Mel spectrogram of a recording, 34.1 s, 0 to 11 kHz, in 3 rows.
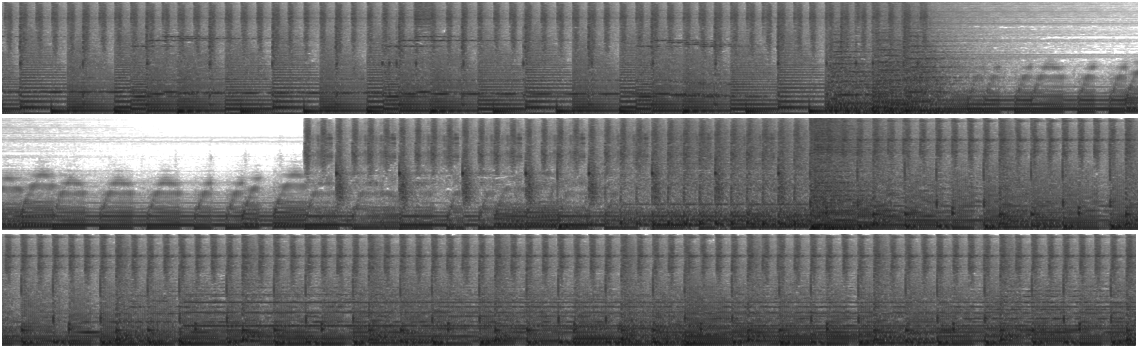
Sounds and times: Drum and bass: 0:00.0 - 0:34.0.

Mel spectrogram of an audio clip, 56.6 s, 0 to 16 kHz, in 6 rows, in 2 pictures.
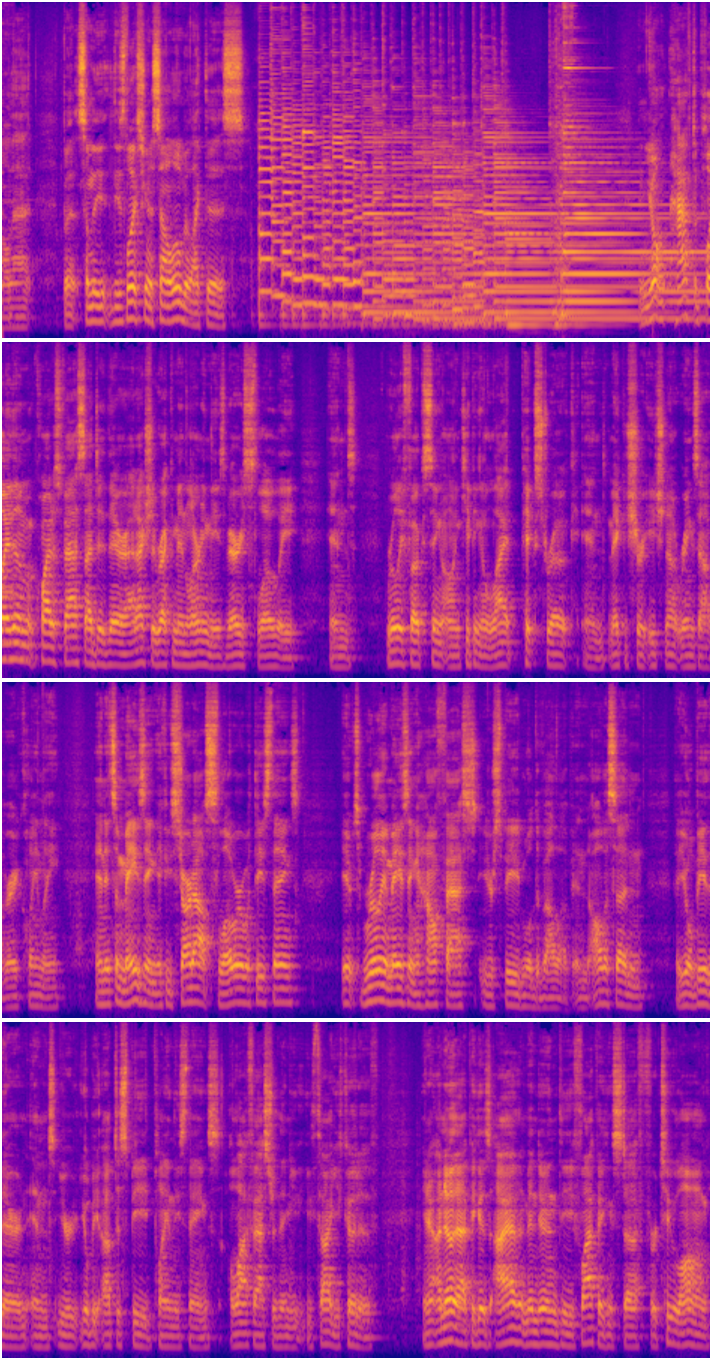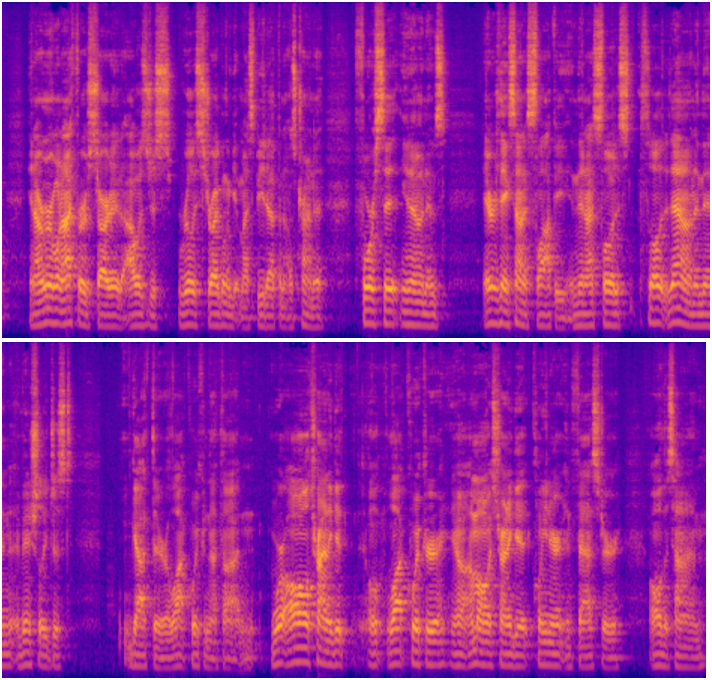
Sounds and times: Speech: 0:00.0 - 0:03.4, 0:08.5 - 0:56.5.

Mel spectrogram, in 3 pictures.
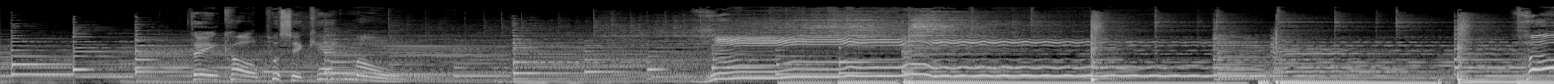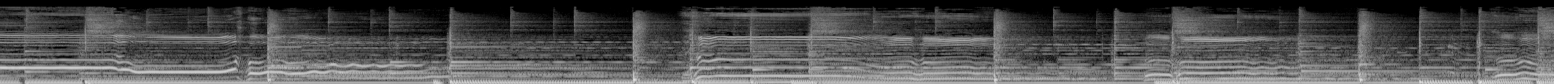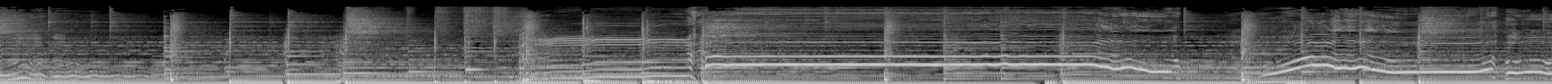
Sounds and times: Music: 0:00.0 - 0:46.6.

